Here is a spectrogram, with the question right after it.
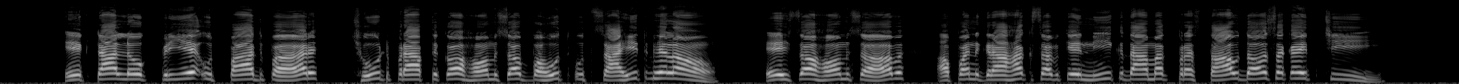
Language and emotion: Maithili, happy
